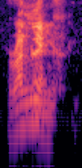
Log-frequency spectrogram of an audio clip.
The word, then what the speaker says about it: Rangnick: Rangnick. Right. You gotta pronounce the GN like a Y.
